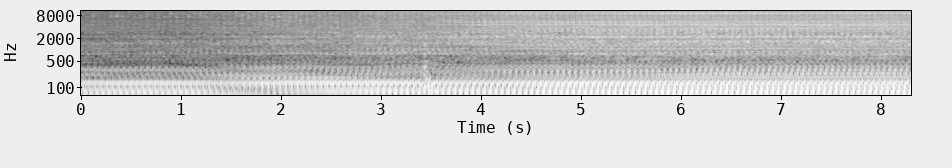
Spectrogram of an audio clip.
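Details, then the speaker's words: 1968 BSA motorcycle, kick-started cold before test ride: uneven, lumpy pulsing about 200 beats a minute slowly building as it warms, won't idle cleanly with one lazy cylinder; cause suspected, not confirmed. "Sounds like we got a lazy cylinder. Yeah. Huh. It doesn't want to idle."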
